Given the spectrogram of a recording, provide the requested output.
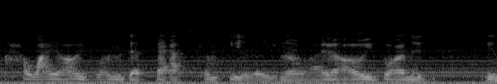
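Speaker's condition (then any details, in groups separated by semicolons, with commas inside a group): Cerebral palsy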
